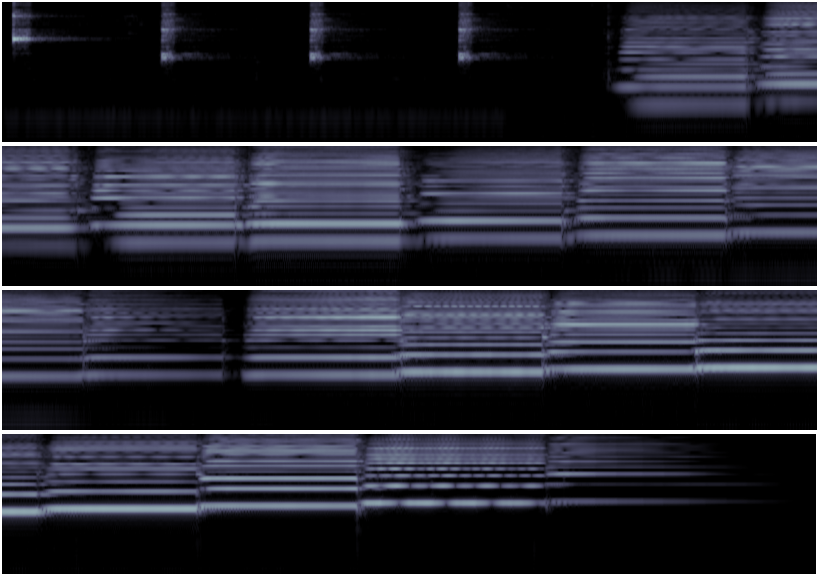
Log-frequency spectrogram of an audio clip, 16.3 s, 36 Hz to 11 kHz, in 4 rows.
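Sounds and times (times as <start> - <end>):
F major scale: 3.0 - 16.2.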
